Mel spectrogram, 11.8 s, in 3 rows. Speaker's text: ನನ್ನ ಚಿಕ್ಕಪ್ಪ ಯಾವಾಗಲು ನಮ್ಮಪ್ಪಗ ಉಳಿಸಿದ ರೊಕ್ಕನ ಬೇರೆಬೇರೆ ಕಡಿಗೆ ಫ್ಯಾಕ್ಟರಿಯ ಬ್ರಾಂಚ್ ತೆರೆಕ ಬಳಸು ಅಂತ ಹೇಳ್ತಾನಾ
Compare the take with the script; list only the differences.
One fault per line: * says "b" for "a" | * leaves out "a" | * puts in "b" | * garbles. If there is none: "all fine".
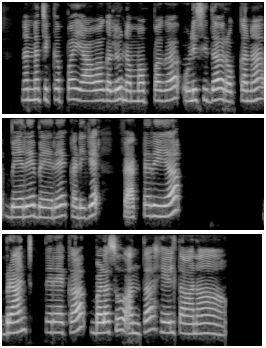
all fine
